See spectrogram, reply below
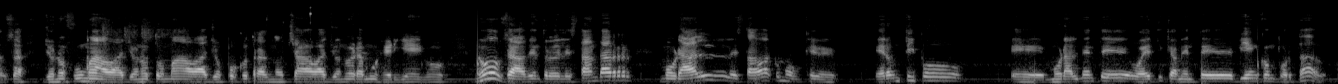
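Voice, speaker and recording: Man, 40s, animated storyteller, chatty guest testimony. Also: mid-range voice. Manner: lively storyteller, acts out voices and shifts loudness a lot. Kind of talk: animated testimony in a casual chat.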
